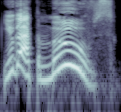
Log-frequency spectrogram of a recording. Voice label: Compliment Nice Move, Female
